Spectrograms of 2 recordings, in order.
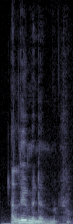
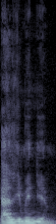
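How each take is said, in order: First: The word is said without the extra 'i' syllable. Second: The word is said with the extra 'i' syllable. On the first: This is the American form of the word. "as the Americans say" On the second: This is the British form of the word. "over here we say aluminium"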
